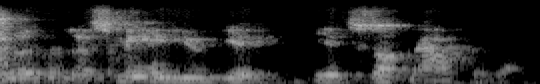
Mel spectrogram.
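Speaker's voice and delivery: normal talking voice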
